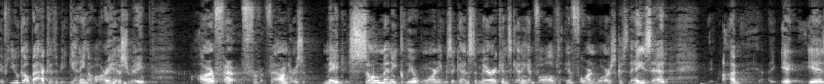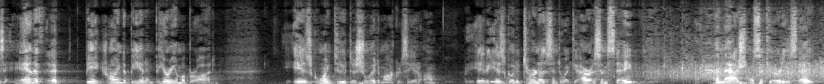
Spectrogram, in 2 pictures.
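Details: Adult male with spasmodic dysphonia, in which the voice muscles contract involuntarily and distort the voice (laryngeal dysphonia), speaking in a campaign speech; spasmodic dysphonia.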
